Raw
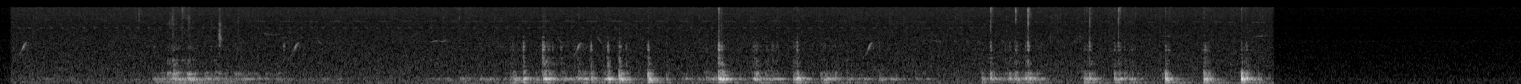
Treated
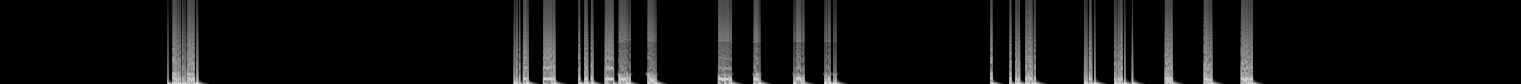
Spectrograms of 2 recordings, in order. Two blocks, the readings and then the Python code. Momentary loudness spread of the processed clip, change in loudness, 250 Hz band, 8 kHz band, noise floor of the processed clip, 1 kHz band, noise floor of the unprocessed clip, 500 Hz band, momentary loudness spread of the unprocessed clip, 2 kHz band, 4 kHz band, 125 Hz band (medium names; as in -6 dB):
9 LU, +10.0 dB, +6.5 dB, +7.5 dB, under -85 dBFS, +19.0 dB, -54 dBFS, +10.0 dB, 19 LU, +11.5 dB, +13.5 dB, +15.0 dB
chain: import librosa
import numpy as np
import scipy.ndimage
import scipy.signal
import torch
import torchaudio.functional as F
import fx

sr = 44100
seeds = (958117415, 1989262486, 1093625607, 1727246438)

y = fx.low_shelf_res(x, sr, hz=660.0, db=11.0, q=3.0)
y = fx.schmitt(y, sr, flips_db=-11.0)
y = fx.spec_box(y, sr, start_s=6.15, length_s=2.73, low_hz=480.0, high_hz=2800.0, gain_db=-8)
y = y * 10.0 ** (6.0 / 20.0)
